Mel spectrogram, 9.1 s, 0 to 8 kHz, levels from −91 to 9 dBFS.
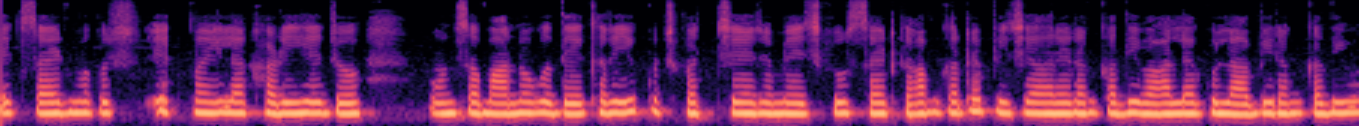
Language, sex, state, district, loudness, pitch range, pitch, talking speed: Hindi, female, Bihar, West Champaran, -11 LUFS, 210-220 Hz, 215 Hz, 250 wpm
